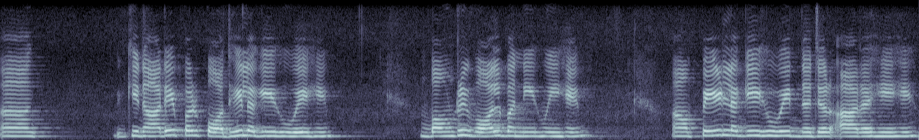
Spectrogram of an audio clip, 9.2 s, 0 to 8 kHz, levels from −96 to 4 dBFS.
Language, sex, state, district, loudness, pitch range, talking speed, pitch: Hindi, female, Uttar Pradesh, Jalaun, -14 LUFS, 230-260 Hz, 135 wpm, 235 Hz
